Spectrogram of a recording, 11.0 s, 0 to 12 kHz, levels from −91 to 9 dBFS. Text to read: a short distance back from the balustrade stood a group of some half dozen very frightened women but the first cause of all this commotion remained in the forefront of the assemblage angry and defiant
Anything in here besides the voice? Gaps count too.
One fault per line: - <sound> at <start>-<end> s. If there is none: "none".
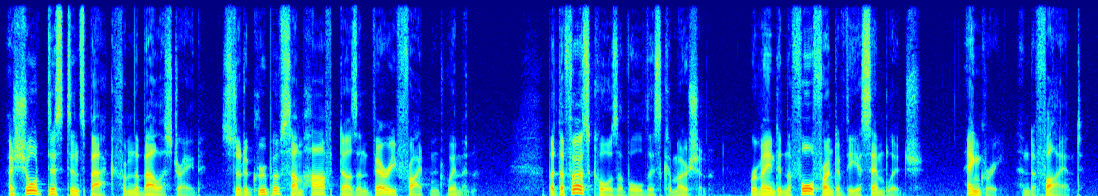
none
